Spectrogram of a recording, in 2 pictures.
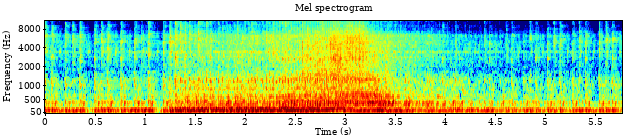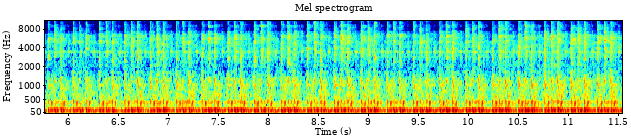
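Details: Triumph hardtail, first start after the engine sat unrun for nearly a year, full cold start on about the third or fourth kick: catches with a loud rising burst, then settles into a fast, even, very loud exhaust beat; normal cold start.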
